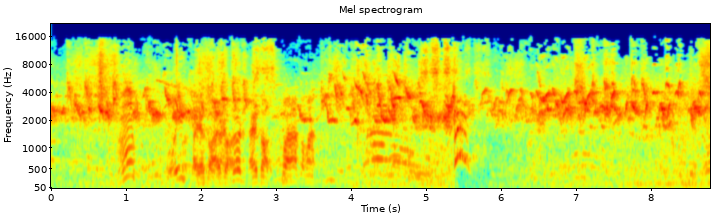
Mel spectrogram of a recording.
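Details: Greater green leafbird (cucak hijau) singing at a bird-song contest for the Yogyakarta city cup, which it won three times in a row. Rich, fast song of rising and falling whistles, chattering runs and arched notes, with other birds and crowd noise behind.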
